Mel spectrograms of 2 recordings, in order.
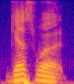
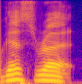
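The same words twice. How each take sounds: First: Said in the usual way. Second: "what" slips into "rut"; tongue-tied slip. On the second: Real, not acted. Host fumbles a taunt at investigators, tongue-tied. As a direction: stumble on "what", starting it with an r. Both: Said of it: "I can't talk anymore".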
